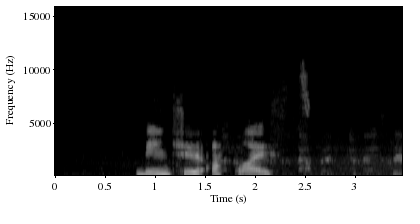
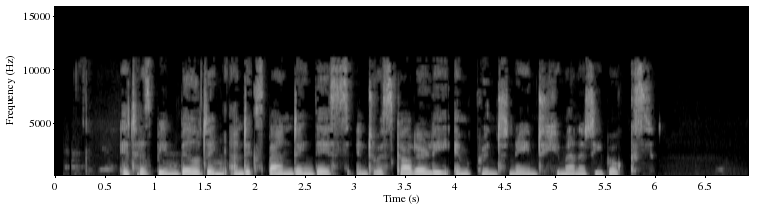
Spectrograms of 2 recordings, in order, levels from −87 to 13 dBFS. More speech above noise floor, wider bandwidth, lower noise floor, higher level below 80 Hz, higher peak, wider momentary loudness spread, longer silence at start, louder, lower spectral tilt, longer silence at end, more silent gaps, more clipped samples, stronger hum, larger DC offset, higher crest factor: about the same, 48 dB vs 51 dB; second, 10 kHz vs 11.5 kHz; first, -82 dBFS vs -70 dBFS; second, -74 dBFS vs -58 dBFS; second, -18 dBFS vs -2 dBFS; first, 14 LU vs 8 LU; first, 0.8 s vs 0.5 s; second, -34 LUFS vs -20 LUFS; about the same, -5.5 dB/octave vs -5.5 dB/octave; second, 0 s vs 1 s; neither; neither; neither; neither; about the same, 18 dB vs 18 dB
